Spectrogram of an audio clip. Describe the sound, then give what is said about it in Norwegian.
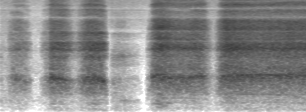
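Breathy airflow shaped into a song's tune without any voiced singing: several rhythmic puffs of breath, then two longer sustained exhalations, like a melody breathed out rather than sung. “Jeg pleide å sitte og puste musikk når jeg ikke fikk synge. Så måtte jeg puste sangene som jeg likte.”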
